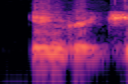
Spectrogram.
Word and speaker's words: Gingrich: Gingrich, yeah.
